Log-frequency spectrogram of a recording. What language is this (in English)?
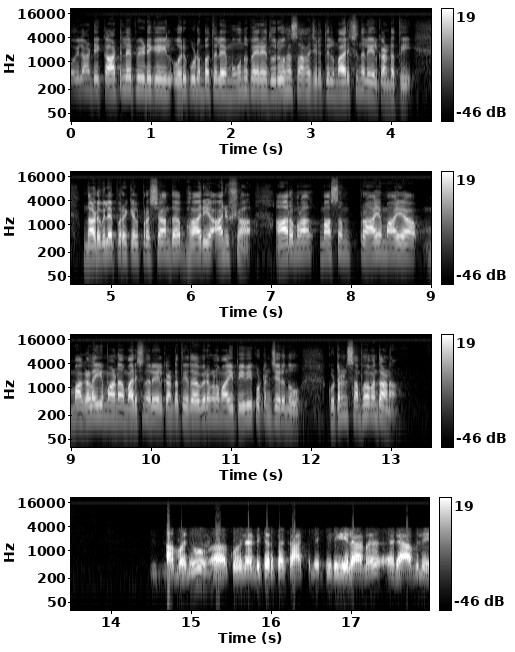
Portuguese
